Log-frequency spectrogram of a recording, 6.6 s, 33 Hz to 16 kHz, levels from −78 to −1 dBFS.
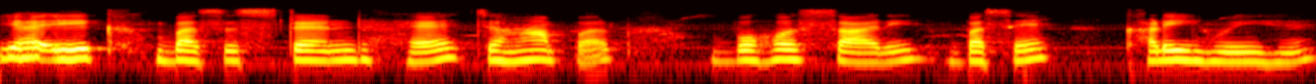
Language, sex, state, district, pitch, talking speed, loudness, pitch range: Hindi, female, Uttar Pradesh, Varanasi, 195 Hz, 120 wpm, -19 LUFS, 180-205 Hz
